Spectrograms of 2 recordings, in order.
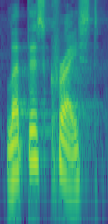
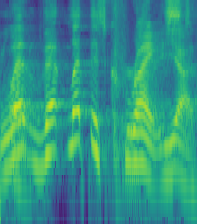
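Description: First: It is read in a plain, neutral tone. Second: It is read in a mocking, sarcastic tone.

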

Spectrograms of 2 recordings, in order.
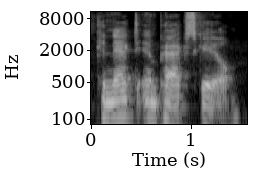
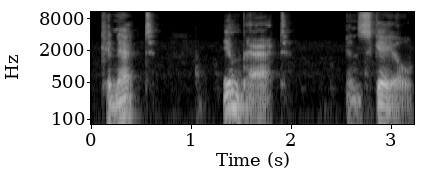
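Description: First: It is said at a normal pace. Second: It is said more slowly.

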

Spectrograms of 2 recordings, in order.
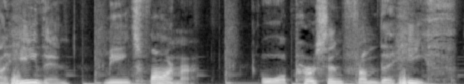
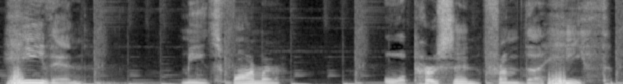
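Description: First: It is said at a normal pace. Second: It is said slowly and deliberately.

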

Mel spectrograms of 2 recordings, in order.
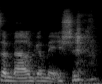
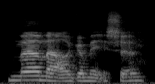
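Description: First: The first syllable is said in the ordinary way. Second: The first syllable sounds like the word 'ma'am'. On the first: "I know that it's amalgamation" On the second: "I just wanted to say it like that"

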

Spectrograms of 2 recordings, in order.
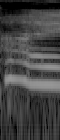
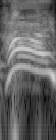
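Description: First: It is said quietly and briefly. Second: It is said loudly and boldly.

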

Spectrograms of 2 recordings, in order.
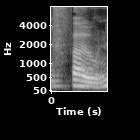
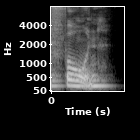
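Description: First: The vowel is in a neutral accent. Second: The vowel is in the speaker's regional accent. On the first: The speaker calls it right. "rather than phone" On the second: The speaker calls it wrong. "I say phone"

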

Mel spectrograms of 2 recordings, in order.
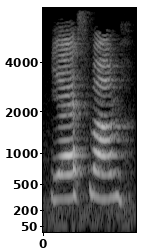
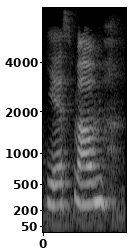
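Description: First: It is said loudly. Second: It is said quietly.

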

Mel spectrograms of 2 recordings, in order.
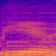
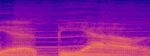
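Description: First: The name ends with an 'oo' sound. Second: The name ends with an 'ow' sound. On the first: This is how the name is usually heard. The speaker calls it right. "Yuen Biu is usually how I hear it" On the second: This follows the romanized spelling. The speaker calls it wrong. "it looks like it would be Biao, the way it's sort of Romanized"

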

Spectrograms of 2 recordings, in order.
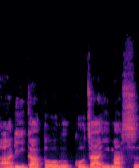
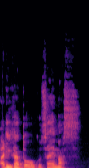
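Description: First: Each syllable is said separately, one by one. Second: It is said as one smooth flowing phrase.

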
